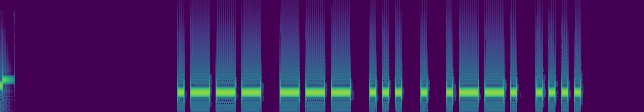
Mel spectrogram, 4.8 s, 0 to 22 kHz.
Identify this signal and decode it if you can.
Morse code, heard as a keyed tone, about 25 wpm, 700 Hz. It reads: JOSEPH
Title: USA Common Names - 25wpm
